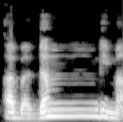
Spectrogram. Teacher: اور یہی بات تنوین کے لیے بھی ہے، جیسے ابدن ہے، ابدن کے بعد بی آ رہا ہے، ابدن جیسے بی کے لیے ہونٹ ملائیں گے تو وہی میم کی آواز آ رہی ہے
